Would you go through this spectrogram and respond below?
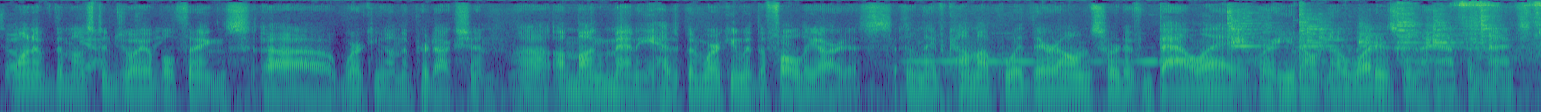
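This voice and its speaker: Very deep-voiced male director. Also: steady tone, normal speed, hardly any pauses, a crowd in the background. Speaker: production director. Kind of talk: casual interview talk.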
